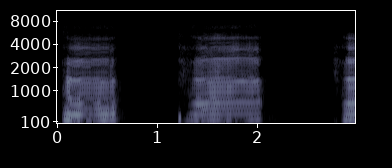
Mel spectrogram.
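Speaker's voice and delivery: "হা" breathed freely from an open throat. Shown as a demonstration. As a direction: let "হা" out with no catch in the throat. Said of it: "একবারে গলা ছেড়ে দিয়ে উচ্চারণ করবেন".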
